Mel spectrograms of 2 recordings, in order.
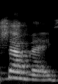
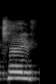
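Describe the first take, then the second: First: The name is pronounced the Portuguese way. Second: The name is pronounced the English way. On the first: This is how people in Portugal say it. "everyone pronounces my name Chave" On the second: This is how the name is usually said. "it's actually [name]"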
